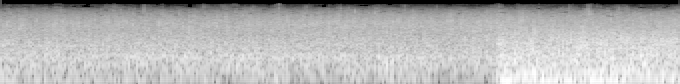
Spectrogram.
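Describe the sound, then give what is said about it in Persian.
Steady heavy rain hisses throughout a thunderstorm, then a deep, loud rumble of thunder swells in near the end, with no voices. “بهتری یه جا پناه بگیریم، طوفان تموم شه.”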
